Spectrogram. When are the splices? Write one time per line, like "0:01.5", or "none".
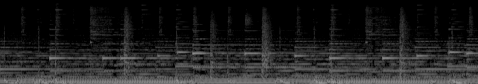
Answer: none

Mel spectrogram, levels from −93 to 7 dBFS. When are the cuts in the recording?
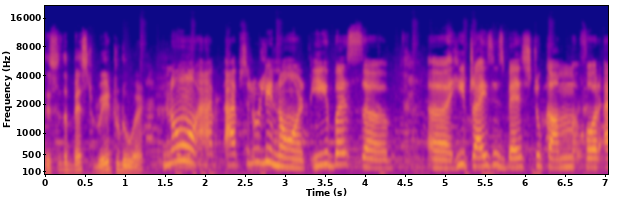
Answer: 0:01.3

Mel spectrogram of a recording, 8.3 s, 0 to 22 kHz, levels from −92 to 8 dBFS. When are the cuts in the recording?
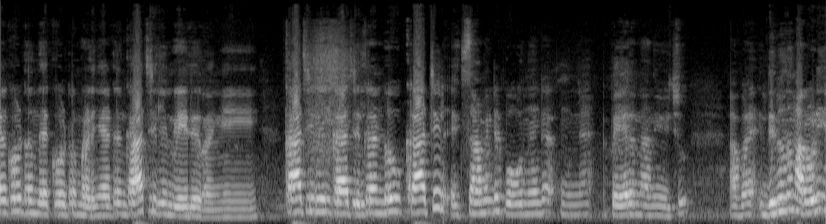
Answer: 0:04.4

